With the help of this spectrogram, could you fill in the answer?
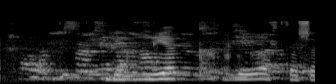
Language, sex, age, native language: Icelandic, female, 8, Icelandic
